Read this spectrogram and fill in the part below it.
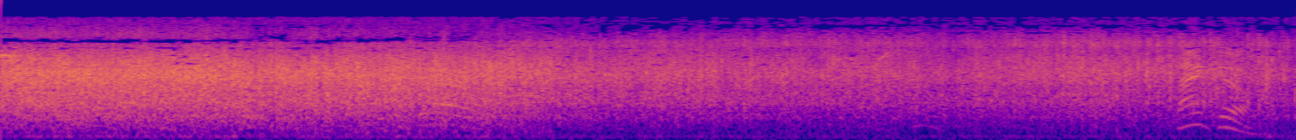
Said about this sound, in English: It's only my poor heart you hear. And it's applause.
